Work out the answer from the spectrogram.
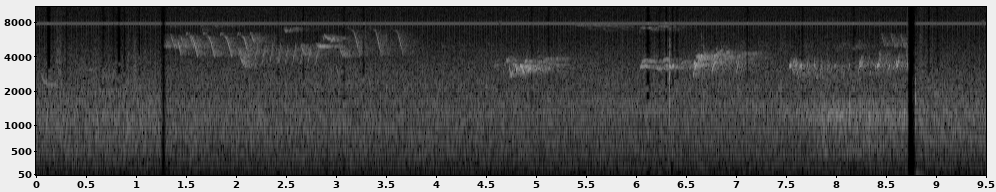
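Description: Woodland birds singing in short, rapid trills and chirps over a steady hiss, with a thin high tone underneath; the sound drops out for an instant twice.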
